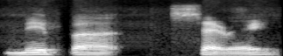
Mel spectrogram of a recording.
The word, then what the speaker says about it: Neba Sere: Firstly will be Neba Sere. Neba, have I pronounced your name correct?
